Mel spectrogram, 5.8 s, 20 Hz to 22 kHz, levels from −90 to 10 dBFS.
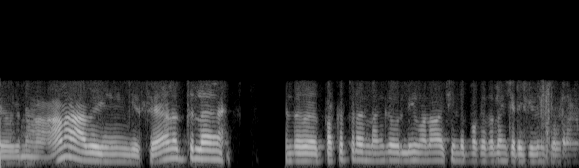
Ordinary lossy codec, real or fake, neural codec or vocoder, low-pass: none; real; none; 3.6 kHz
